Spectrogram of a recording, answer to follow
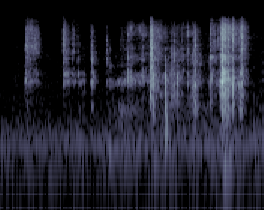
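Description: A run of short clicks and rustles from craft supplies being handled on a desk, the loudest a cluster near the end.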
